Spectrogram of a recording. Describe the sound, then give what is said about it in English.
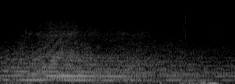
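A train of four or five race cars roars through the bus stop section of the track, engines droning and revving in a steady blur of overlapping whines, fairly loud and continuous for a couple of seconds. “Further back in the pack, I've got a 4-5 car train here going through the bus stop now, and they are about to get close enough to start having some fun with each other.”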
